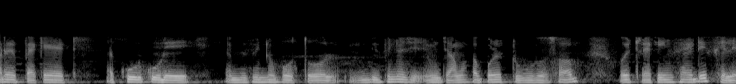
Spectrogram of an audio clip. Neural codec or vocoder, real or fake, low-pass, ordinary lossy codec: none; real; 3.6 kHz; AAC, 16 kbps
